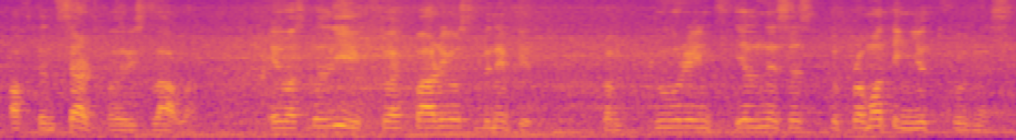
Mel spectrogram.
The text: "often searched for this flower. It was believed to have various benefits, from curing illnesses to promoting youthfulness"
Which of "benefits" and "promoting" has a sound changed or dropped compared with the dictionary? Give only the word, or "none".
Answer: benefits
